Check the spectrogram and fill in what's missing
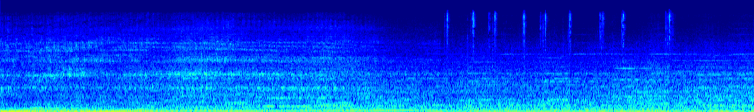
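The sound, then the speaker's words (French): A car engine hums steadily as the vehicle drives along a small, poorly maintained road in the darkness, a low continuous rumble with a slight shift in pitch midway, followed by a series of short, regular high clicks. “Le paysage change, les lumières de la station-service s'éloignent et le véhicule s'enfonce dans les ténèbres sur une petite route mal entretenue.”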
